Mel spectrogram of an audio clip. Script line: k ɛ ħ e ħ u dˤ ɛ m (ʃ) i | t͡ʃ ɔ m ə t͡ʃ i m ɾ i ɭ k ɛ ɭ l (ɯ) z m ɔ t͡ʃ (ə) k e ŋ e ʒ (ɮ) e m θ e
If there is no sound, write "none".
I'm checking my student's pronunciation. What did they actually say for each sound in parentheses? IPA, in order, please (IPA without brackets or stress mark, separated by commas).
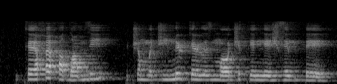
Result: z, ɯ, ə, z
